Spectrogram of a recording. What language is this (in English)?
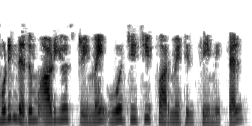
Tamil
